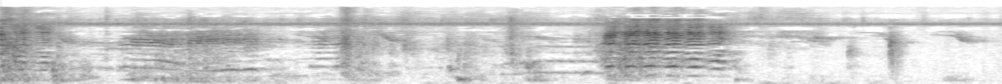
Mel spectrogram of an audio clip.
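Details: Goats bleating at a goat farm: a harsh, wavering bleat at the start and a louder quavering one near the end, with softer calls, shuffling and faint voices between.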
